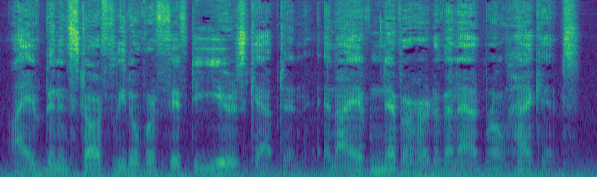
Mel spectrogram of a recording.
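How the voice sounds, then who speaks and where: A man playing a stern, suspicious elderly admiral in an audio drama, gruff and authoritative. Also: deep voice, quick pace, fairly bright tone, a little hiss or hum, low-quality recording.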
